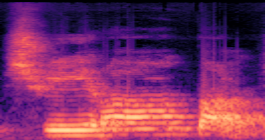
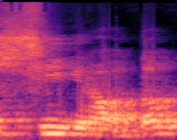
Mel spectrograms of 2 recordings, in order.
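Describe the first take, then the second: First: It starts with a heavy s, almost like sw. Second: It starts with a plain, light s sound. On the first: The speaker calls it right. "seakan-akan ada huruf w-nya" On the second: The speaker calls it wrong. "Kalau sirotol berarti berubah huruf sin"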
